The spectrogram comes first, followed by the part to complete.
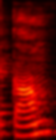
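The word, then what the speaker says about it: calm: Last है काम, इसमें एल साइलेंट है।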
